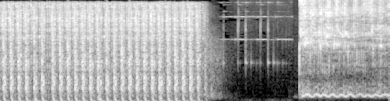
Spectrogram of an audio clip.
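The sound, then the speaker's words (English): Machine-gun fire from an action film rattles off as one long burst of rapid, evenly spaced shots that cuts off. After a short quiet gap, a loud, different sustained sound with a low wavering tone begins. “I assume people fire a lot of machine guns in it. You better fucking believe they fire guns.”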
